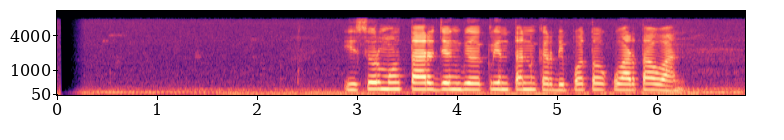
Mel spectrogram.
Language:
Sundanese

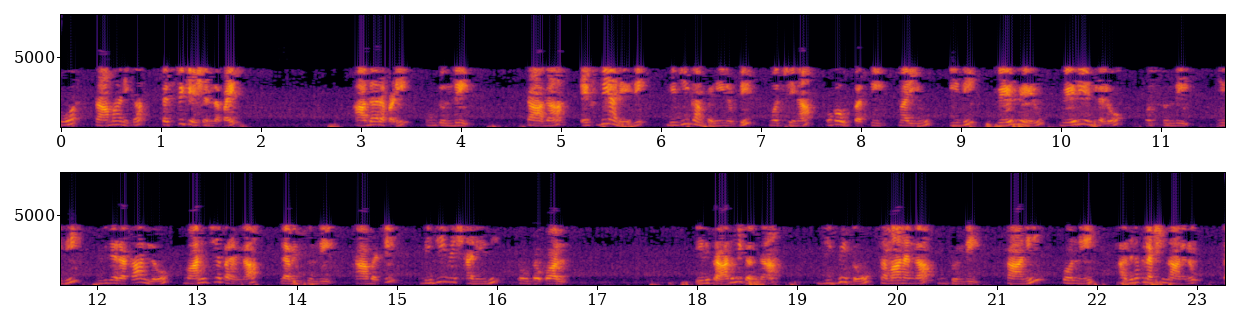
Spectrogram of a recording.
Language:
Telugu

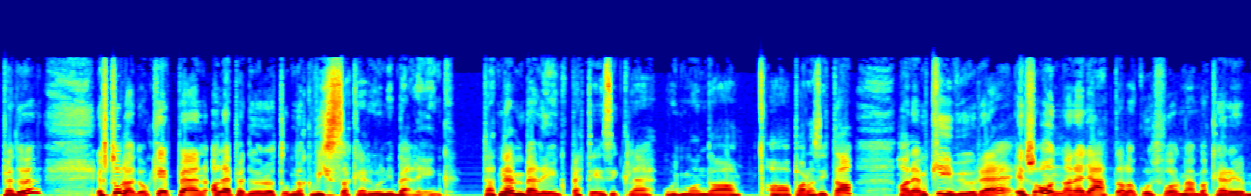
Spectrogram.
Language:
Hungarian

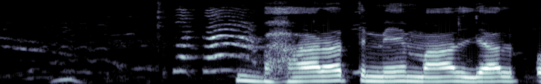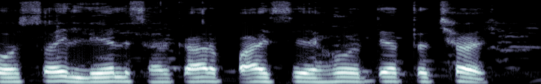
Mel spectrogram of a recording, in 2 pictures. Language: Maithili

